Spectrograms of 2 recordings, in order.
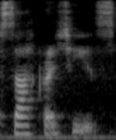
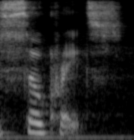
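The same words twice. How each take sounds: First: The name is said the standard way. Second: The name is said the film-comedy way. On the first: This is the version that should have been used. The speaker calls it right. "instead of Socrates" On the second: This is the version mistakenly used in the reading. The speaker calls it wrong. "I know I said Socrates instead of"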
